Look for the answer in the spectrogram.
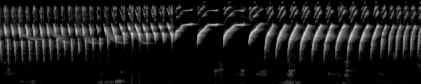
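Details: Canary song played to make other canaries sing and roll: a continuous buzzy trill flowing into a steady run of rising-then-falling whistled notes, several per second.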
